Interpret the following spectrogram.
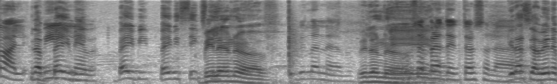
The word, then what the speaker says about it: Villeneuve: Ah, lo pronuncié mal. Villeneuve.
